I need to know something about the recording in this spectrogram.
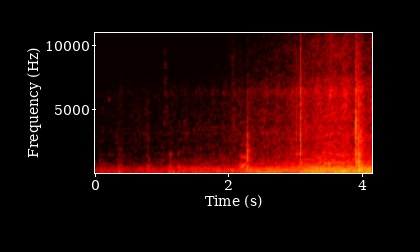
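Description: Hands rattle and knock a plastic panel.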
